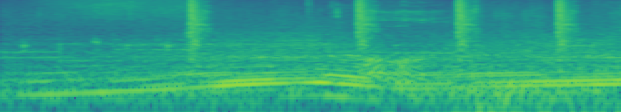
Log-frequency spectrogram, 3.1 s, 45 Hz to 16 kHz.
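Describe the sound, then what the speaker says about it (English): A 2021 Hyundai Elantra N-Line's engine pulls hard under acceleration, a loud close droning growl that climbs in pitch, dips briefly at a shift, then rises again, heard from inside the car. "Maybe not the most pleasant sounding motor under acceleration"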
